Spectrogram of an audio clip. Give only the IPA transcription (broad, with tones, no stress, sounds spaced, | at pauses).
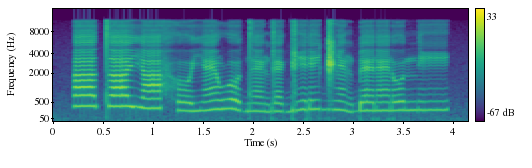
a˦ t a˦ j ã˧ h o˨ j ɛ̃˨˦ w o˦˨ d ɛ̃˨ ɡ ɛ˨ ɡ i˨˦ ɾ i˦ d͡ʒ ɛ̃˦˨ ɡ͡b ɛ˧ ɾ ɛ̃˧ ɾ o˦ n i˦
